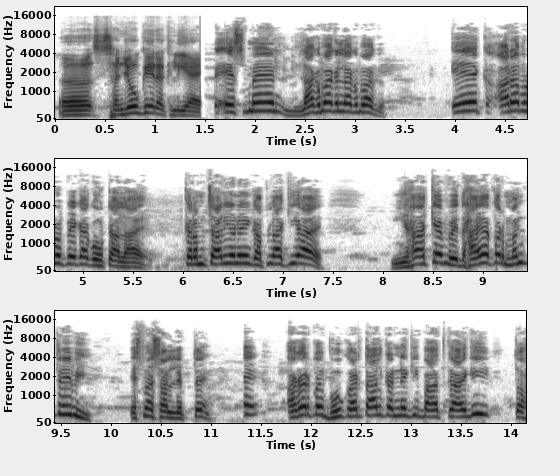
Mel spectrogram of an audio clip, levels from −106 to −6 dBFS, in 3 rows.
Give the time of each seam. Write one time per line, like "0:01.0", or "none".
0:01.6
0:06.0
0:11.3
